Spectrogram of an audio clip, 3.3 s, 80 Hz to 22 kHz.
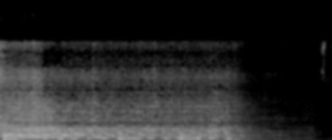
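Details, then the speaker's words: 1976 Triumph Dolomite 1500 HL, 50,000 miles, formerly seized engine not run since about 1987, now rotating on the key, fuel system not yet done: steady cranking about four beats a second without firing; sounds down on compression. Cause suspected, not confirmed. "Uh, sounds like it's down on compression, and it probably is. Given the fact it's a seized engine, it's not really anything to worry about yet."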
